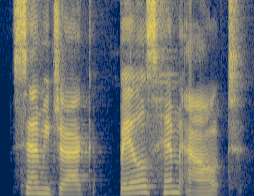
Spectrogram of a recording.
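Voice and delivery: ordinary delivery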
